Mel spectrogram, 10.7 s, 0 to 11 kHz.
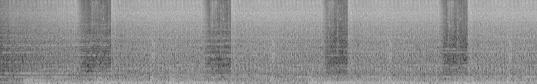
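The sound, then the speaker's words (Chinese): Loud automatic rifle fire from an AK-47 shot out of a car's passenger-side window toward attackers ahead, rattling in long sustained bursts broken by four brief pauses at roughly regular intervals, with no voices heard. “因为我是第一次真正用 AK 来射击，我也很害怕。当时把整个头埋低，身子放低，把枪拿出来，伸出副驾的那个窗口，对着前面一顿乱扫。”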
